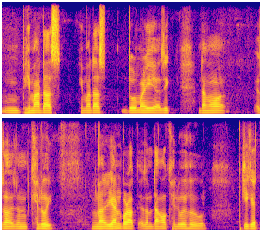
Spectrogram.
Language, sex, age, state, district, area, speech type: Assamese, male, 30-45, Assam, Charaideo, rural, spontaneous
